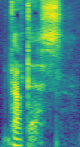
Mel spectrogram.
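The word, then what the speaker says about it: Valdes: By the way, the Valdez is spelled with an S, and it bothers me. – Yeah. – It's Valdez. – Valdez.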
